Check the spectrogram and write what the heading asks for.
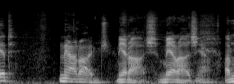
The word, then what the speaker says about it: Mi'raj: Mi'raj.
